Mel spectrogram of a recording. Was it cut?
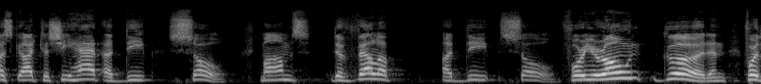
yes; 2 cuts; at 2.5 s, 5.6 s

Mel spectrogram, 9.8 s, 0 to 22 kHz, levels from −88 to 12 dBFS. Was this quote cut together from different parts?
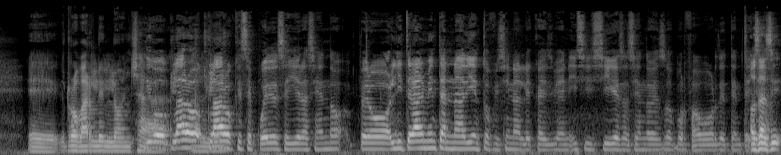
no; 0 cuts

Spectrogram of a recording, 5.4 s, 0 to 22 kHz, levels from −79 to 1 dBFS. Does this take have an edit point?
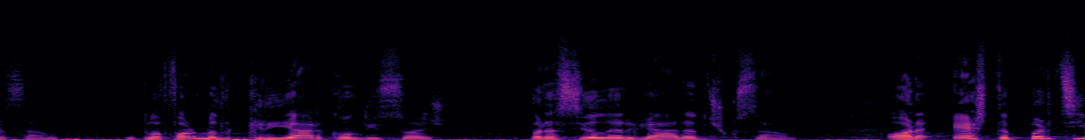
yes; 1 cut; at 4.4 s

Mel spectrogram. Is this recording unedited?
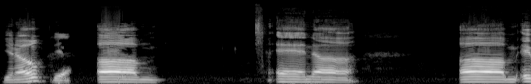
yes; 0 cuts

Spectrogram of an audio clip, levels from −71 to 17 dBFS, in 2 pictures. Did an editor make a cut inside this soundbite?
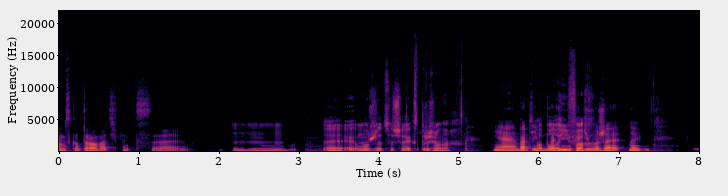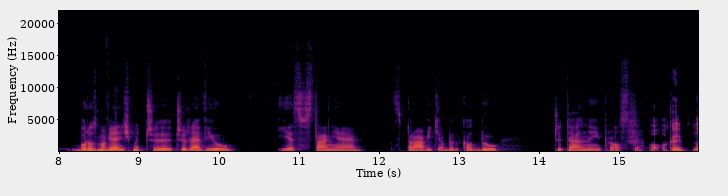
yes; 1 cut; at 9.0 s

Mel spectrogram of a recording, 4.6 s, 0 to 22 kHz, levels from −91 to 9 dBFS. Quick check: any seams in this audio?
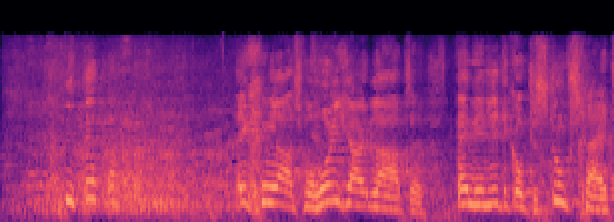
no; 0 cuts

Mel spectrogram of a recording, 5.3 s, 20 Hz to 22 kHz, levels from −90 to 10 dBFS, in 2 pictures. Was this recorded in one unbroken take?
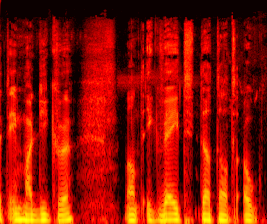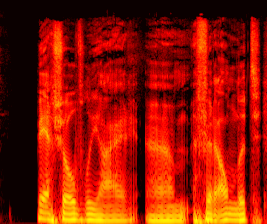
no; 1 cut; at 1.2 s

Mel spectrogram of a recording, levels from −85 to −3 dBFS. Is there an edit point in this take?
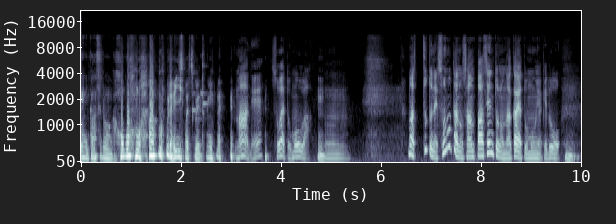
no; 0 cuts

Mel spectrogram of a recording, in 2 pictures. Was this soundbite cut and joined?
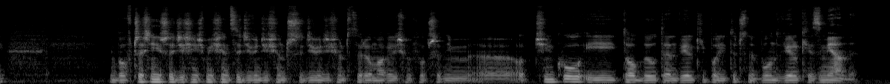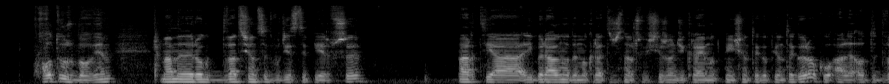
yes; 1 cut; at 9.2 s

